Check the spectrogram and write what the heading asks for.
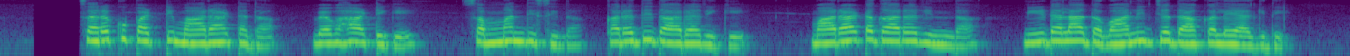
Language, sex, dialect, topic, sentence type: Kannada, female, Coastal/Dakshin, banking, statement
